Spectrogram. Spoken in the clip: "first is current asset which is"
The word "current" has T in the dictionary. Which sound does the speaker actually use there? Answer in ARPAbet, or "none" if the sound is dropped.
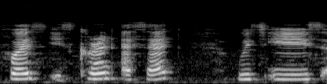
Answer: T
